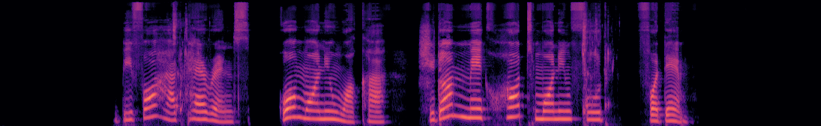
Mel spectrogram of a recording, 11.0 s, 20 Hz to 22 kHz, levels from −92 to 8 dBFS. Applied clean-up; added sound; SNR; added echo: neural mask model Resemble Enhance denoiser.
